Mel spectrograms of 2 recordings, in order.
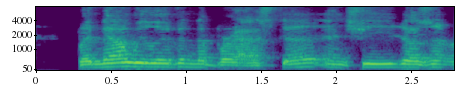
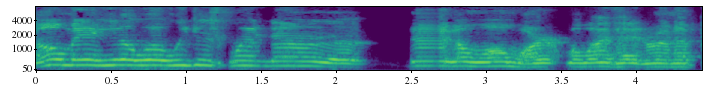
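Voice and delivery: lightly put-on Southern country accent, a bit higher; Southern accent like Brad; 8 semitones higher than usual. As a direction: slip into Brad's Southern twang. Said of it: "I'm talking just like Brad".

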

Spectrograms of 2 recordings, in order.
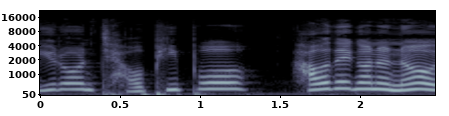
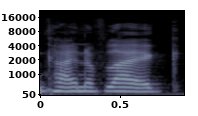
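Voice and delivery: ordinary talk, nothing marked

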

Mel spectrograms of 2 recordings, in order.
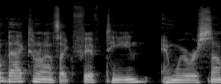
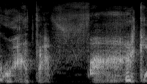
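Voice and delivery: slow, breathy stunned whisper; stunned father whispering at the news; dad's stunned whisper; 2 semitones lower, much slower than usual. Retold or imitated. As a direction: let it out in slow disbelief. Dad reacting, voiced in story.

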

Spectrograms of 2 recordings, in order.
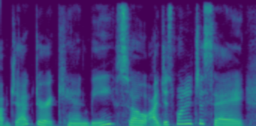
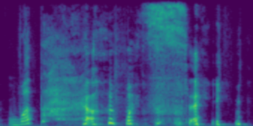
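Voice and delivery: laughing; 6 semitones higher, 5 dB louder, slower than usual. Real, not acted. Laughs at her own stumble.

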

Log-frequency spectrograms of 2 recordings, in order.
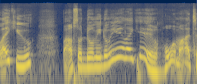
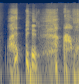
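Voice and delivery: whisper; 6 semitones higher than usual. Pretend. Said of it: "why you whispering".

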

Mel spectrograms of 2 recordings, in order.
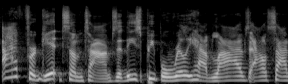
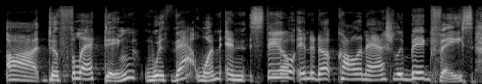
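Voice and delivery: ordinary talk, nothing marked

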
